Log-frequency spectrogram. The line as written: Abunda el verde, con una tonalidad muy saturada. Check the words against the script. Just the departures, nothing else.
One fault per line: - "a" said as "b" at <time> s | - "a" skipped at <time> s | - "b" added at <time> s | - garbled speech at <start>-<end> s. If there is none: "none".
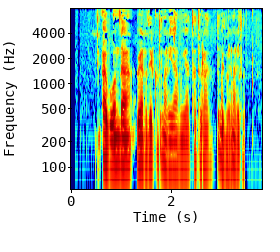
- "el" skipped at 1.2 s
- "una" skipped at 1.8 s
- garbled speech at 2.9-3.5 s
